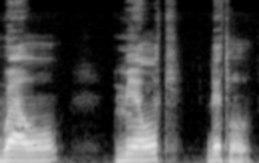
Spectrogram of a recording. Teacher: we find the dark l mostly in final position of the word · The dark L is voiced velar lateral, that is, the place changes from alveolar to velar, which is in the back of the mouth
